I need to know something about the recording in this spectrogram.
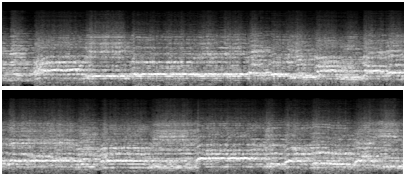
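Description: Choir of a Ukrainian song and dance ensemble singing a folk song in several-part harmony, with long held notes that slide smoothly from pitch to pitch.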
